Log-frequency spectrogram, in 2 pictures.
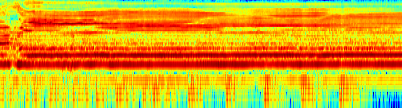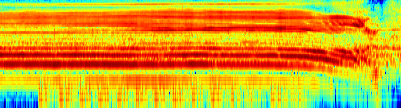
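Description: Football commentator's long drawn-out "gol" shout for a penalty goal, one note held for about seven seconds before the pitch slides down near the end.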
